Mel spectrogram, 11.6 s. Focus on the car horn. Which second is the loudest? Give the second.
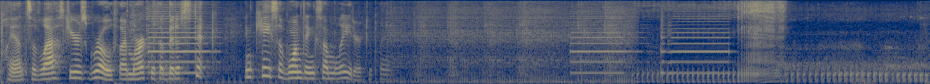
2 s.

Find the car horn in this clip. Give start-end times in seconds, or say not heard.
1.9-2.8, 7.1-9.2.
